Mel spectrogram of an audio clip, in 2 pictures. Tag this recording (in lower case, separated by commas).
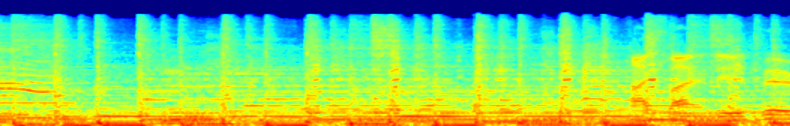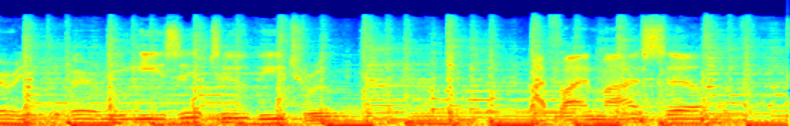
music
